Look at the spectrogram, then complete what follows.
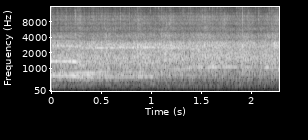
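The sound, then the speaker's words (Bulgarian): An audience applauding steadily, a dense wash of many hands clapping at an even, fairly loud level throughout, with no voices standing out. “О, Господи, благослови тия хора, които ръкопляскат с ускорение.”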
